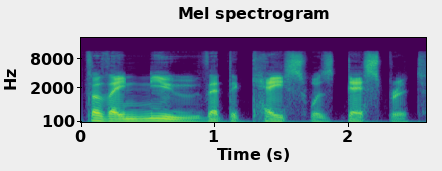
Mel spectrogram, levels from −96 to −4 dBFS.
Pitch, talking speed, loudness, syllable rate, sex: 85 Hz, 185 wpm, -21 LUFS, 4.4 syllables/s, male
